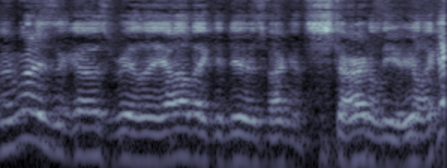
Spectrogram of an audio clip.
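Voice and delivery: normal talking voice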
